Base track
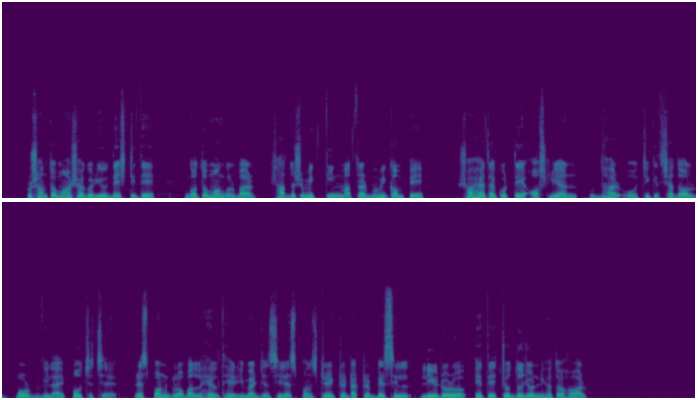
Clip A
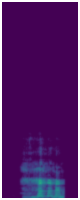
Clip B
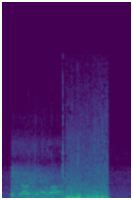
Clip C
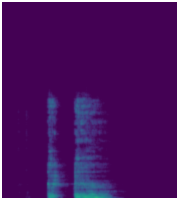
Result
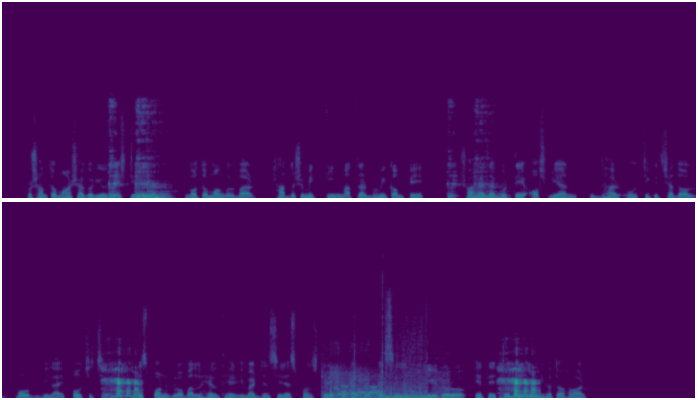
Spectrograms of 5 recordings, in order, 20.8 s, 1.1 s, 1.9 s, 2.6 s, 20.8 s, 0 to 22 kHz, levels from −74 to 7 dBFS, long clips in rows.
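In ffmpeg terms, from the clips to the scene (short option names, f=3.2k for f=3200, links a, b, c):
-filter_complex "[3:a]asplit=2[a][b];[1:a]asplit=2[c][d];[0:a]volume=-13.5dB[e];[c]agate=range=-33dB:threshold=-47dB:ratio=3:release=100:detection=peak[f];[2:a]acompressor=threshold=-37dB:ratio=8:attack=8.6:release=202:knee=1:detection=peak[g];[a]atrim=end=2.63,asetpts=PTS-STARTPTS,volume=-9dB,afade=t=in:d=0.004:c=hsin,afade=t=out:st=2.626:d=0.004:c=hsin,adelay=910[h];[b]atrim=end=2.63,asetpts=PTS-STARTPTS,volume=-15.5dB,afade=t=in:d=0.004:c=hsin,afade=t=out:st=2.626:d=0.004:c=hsin,adelay=5990[i];[f]atrim=end=1.14,asetpts=PTS-STARTPTS,volume=-5.5dB,afade=t=in:d=0.004:c=hsin,afade=t=out:st=1.136:d=0.004:c=hsin,adelay=11590[j];[g]atrim=end=1.94,asetpts=PTS-STARTPTS,volume=-0.5dB,afade=t=in:d=0.004:c=hsin,afade=t=out:st=1.936:d=0.004:c=hsin,adelay=15200[k];[d]atrim=end=1.14,asetpts=PTS-STARTPTS,volume=-3dB,afade=t=in:d=0.004:c=hsin,afade=t=out:st=1.136:d=0.004:c=hsin,adelay=17550[l];[e][h][i][j][k][l]amix=inputs=6:normalize=0"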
